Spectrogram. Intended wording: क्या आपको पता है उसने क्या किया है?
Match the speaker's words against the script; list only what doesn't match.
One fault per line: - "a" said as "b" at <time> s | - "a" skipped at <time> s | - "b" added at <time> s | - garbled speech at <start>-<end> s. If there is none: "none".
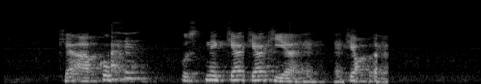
- "पता" skipped at 1.1 s
- "क्या" added at 2.4 s
- garbled speech at 3.3-3.9 s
